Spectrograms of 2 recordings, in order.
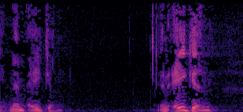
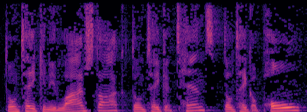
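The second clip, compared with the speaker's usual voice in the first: normal talking voice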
